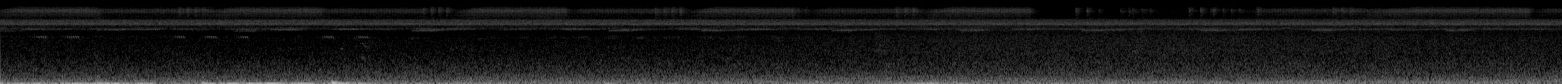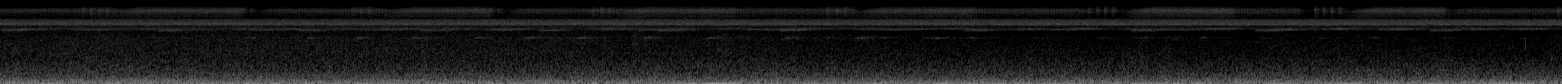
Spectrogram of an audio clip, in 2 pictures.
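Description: Steady chorus of insects such as crickets, several high, fast-pulsing trills layered together, with a low rumble underneath that is loudest in the first few seconds.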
